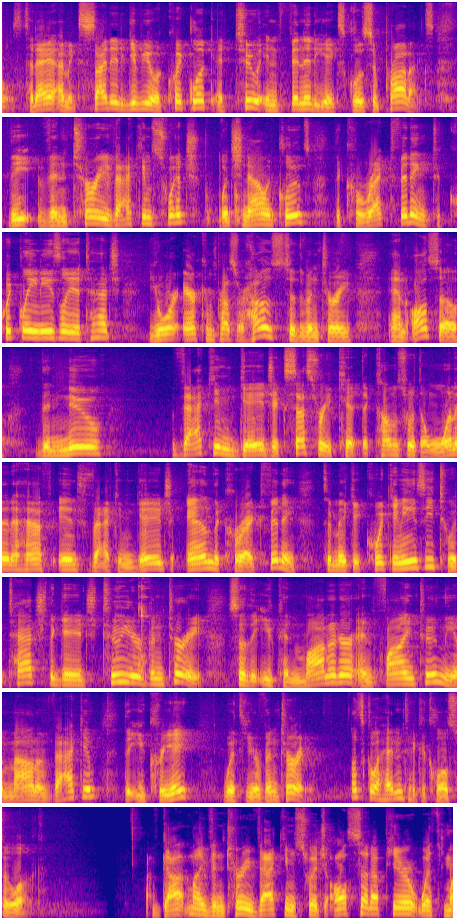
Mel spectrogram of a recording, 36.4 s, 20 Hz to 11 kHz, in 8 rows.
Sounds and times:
Speech: 0.0s - 14.8s, 15.4s - 32.3s, 33.2s - 36.3s.

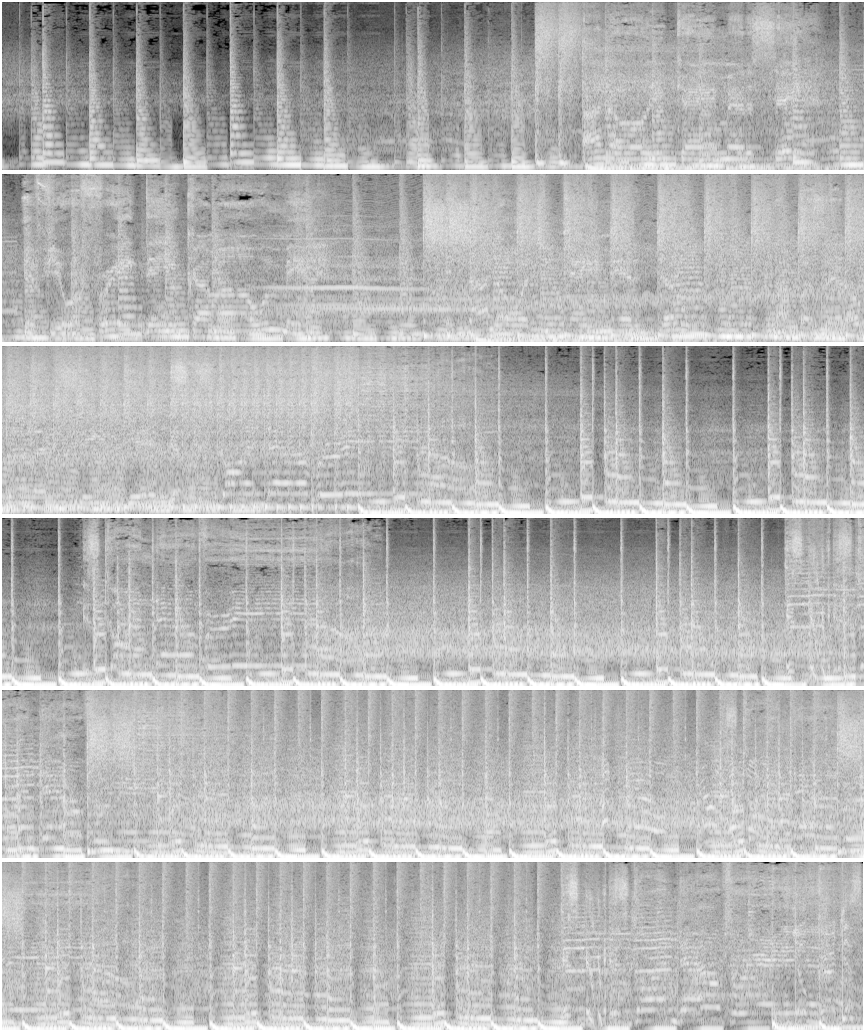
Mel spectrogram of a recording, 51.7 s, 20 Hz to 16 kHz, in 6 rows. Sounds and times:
Dance music: 0.0s - 51.7s.

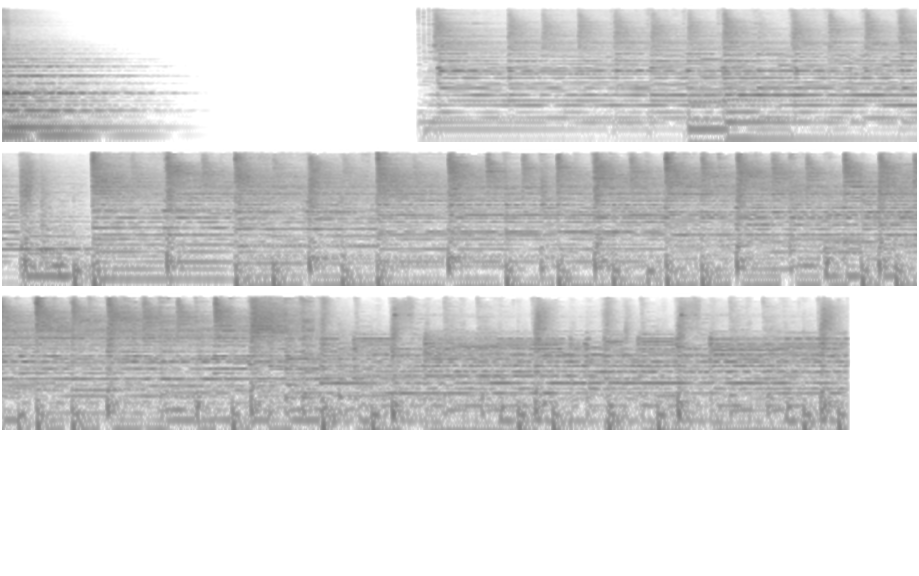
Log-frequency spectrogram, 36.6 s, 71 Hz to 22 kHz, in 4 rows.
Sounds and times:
Music: 0.0s - 2.2s, 4.2s - 26.8s.

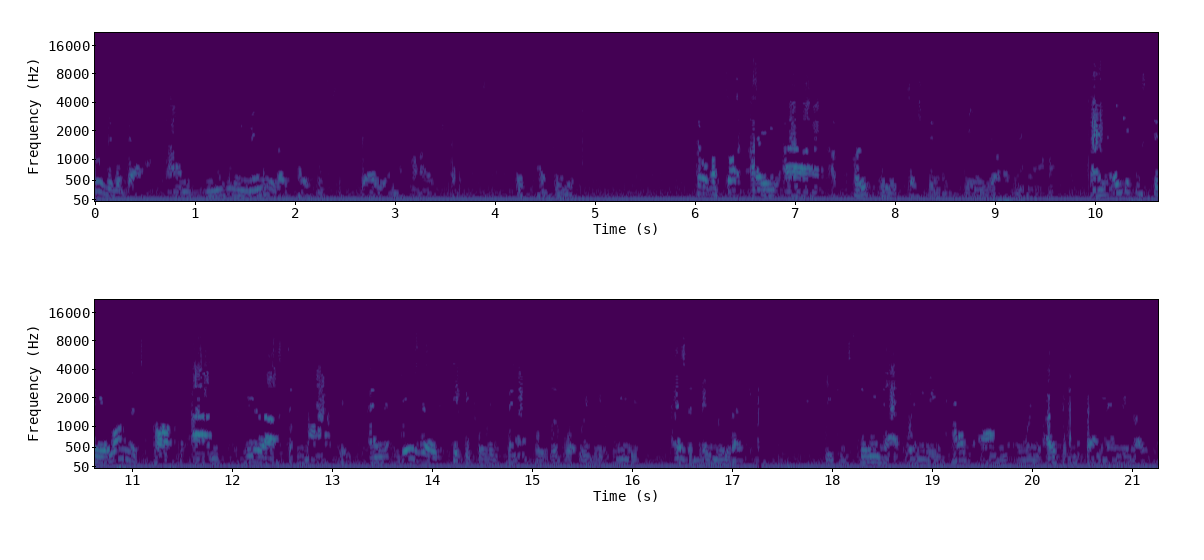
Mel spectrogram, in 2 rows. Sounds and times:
Speech: 0.0s - 4.8s, 6.0s - 17.2s, 17.9s - 21.2s.

